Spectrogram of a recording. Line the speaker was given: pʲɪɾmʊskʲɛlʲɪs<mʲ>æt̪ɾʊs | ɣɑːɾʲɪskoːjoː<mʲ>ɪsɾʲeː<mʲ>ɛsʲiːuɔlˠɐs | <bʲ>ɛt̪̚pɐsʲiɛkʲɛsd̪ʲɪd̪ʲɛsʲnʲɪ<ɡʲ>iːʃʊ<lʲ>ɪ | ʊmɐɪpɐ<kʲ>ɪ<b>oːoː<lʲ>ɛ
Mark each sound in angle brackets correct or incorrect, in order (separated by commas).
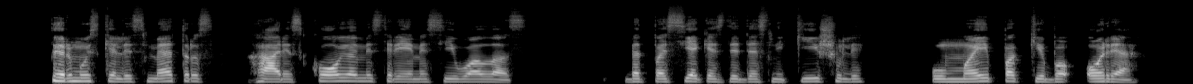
correct, correct, correct, correct, incorrect, correct, correct, correct, incorrect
